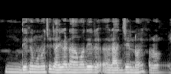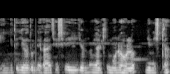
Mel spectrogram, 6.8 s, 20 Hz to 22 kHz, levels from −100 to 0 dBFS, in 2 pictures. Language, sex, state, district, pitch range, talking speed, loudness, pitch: Bengali, male, West Bengal, Paschim Medinipur, 125-140 Hz, 175 wpm, -21 LUFS, 130 Hz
